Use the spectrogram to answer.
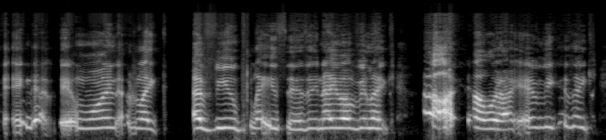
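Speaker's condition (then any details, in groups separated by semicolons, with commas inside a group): Cerebral palsy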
